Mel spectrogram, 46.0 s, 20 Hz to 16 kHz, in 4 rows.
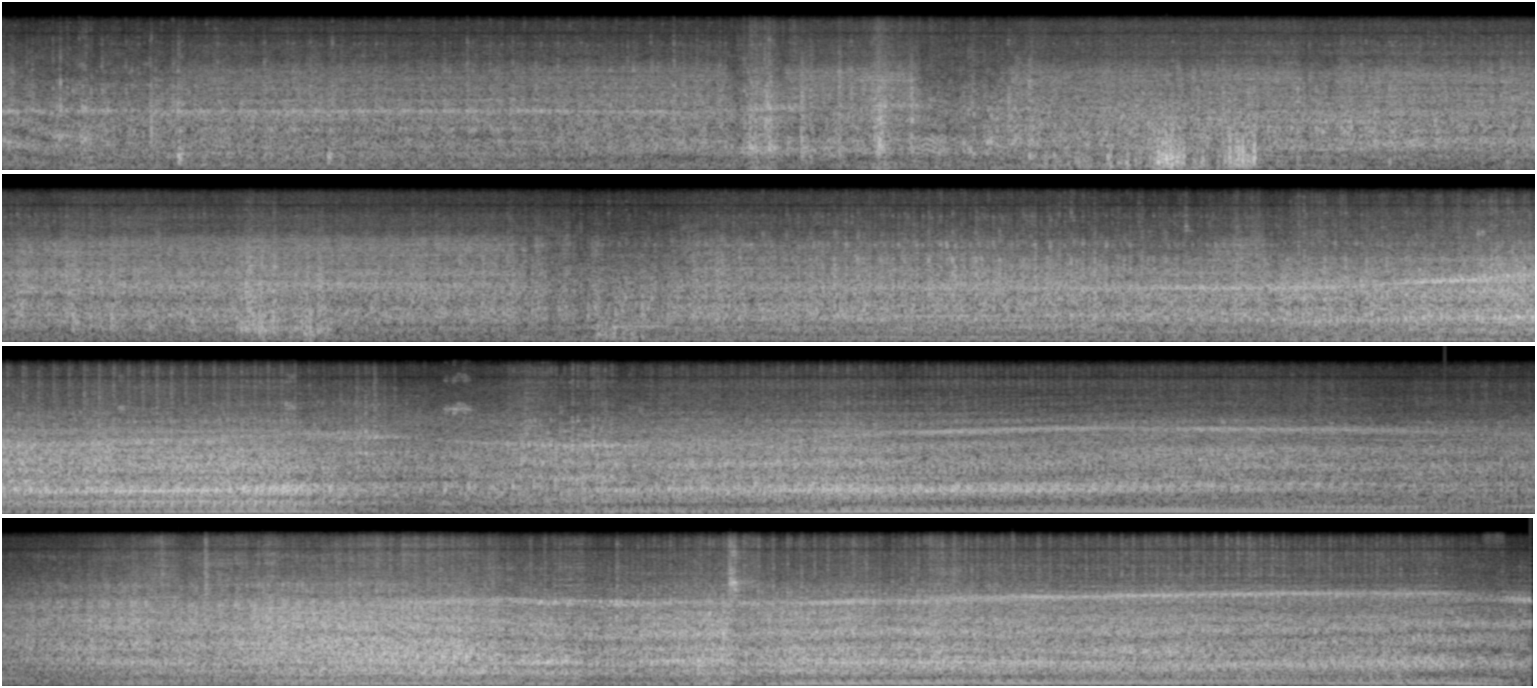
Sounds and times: Truck: 0.0 - 45.9.

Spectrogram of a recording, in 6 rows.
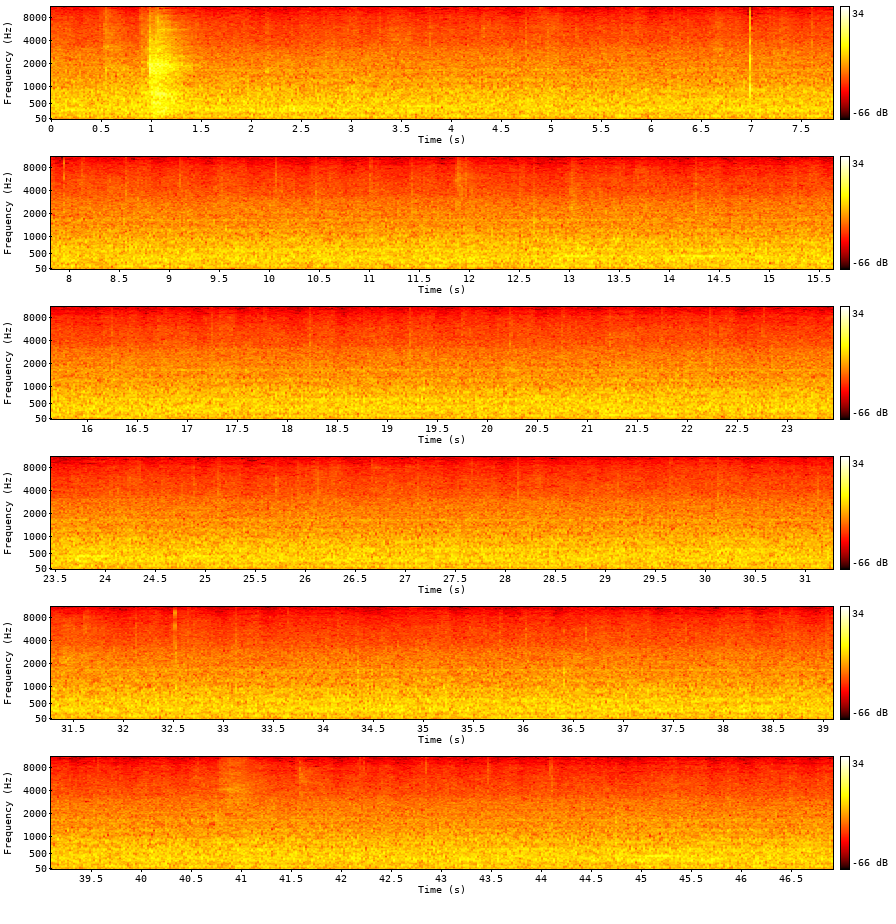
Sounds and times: Printer: 0.0 - 46.9.

